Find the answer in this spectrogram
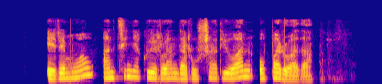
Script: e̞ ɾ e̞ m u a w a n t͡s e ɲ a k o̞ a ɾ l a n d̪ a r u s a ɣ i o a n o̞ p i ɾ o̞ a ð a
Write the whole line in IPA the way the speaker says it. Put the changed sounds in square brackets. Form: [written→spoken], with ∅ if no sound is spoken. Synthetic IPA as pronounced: e̞ ɾ e̞ m u a w a n t͡s [e→i] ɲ a k o̞ [a→i] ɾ l a n d̪ a r u s a [ɣ→ð] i o a n o̞ p [i→a] ɾ o̞ a ð a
